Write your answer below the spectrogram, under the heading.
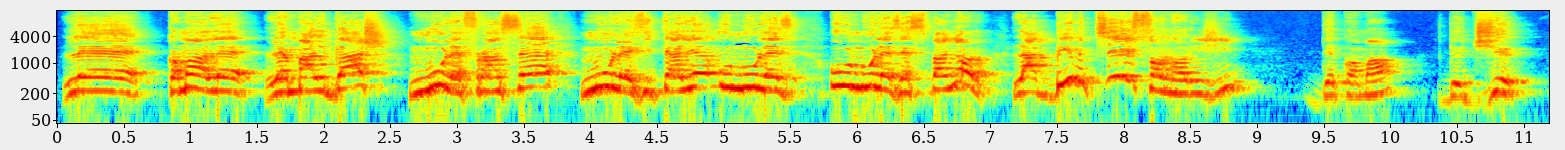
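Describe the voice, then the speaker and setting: A man's voice: very high-pitched, expressive, slow pace, a bit bright, roomy sound. A man from Togo whose first language is Mina, preaching an emphatic, fiery sermon and repeating his points. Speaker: pastor.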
